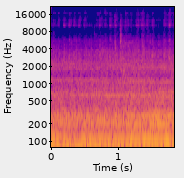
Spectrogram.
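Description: A Massey Ferguson 8S 225 tractor with a 7.4 litre Sisu engine running, heard as a steady, muffled low drone from inside the cab at a constant pace, with no speech.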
